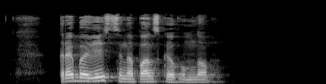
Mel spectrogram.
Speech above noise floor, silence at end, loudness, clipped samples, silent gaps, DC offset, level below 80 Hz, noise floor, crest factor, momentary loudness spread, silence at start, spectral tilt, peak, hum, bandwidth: 59 dB; 1.1 s; -17 LUFS; under 0.1%; none; under 0.1%; -64 dBFS; -76 dBFS; 18 dB; 11 LU; 0.2 s; -3.5 dB/octave; -2 dBFS; none; 11.5 kHz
